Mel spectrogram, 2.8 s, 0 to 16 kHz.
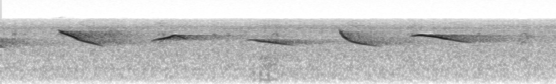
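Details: Green-winged Saltator (Saltator similis) singing its regional "lambada" song on 08/12/2011: a quick phrase of five clear, slurred whistles, some falling and some rising, about two per second, with Pitiguari song in the background over faint hiss.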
